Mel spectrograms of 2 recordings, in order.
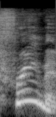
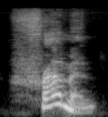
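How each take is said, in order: First: The name sounds like the words 'free men'. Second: The name does not sound like 'free men'. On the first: This is how the name was always heard in the head. The speaker calls it right. "no, it's Freeman. It's free men" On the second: This is how the film says it. The speaker calls it wrong. "they pronounce the tribe Fremen"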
